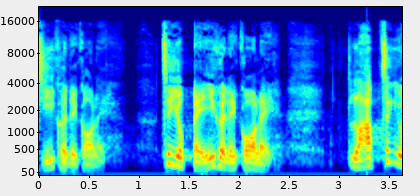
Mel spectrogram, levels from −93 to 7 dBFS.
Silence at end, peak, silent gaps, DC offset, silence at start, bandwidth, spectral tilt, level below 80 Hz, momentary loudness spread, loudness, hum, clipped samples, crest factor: 0 s; 0 dBFS; none; under 0.1%; 0 s; 16.5 kHz; -2.5 dB/octave; -74 dBFS; 11 LU; -21 LUFS; none; under 0.1%; 22 dB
